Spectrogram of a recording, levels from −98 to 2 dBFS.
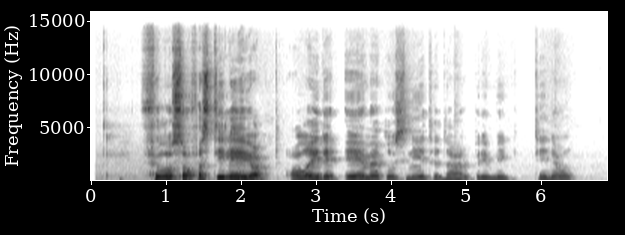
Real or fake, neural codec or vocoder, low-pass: real; none; 14.4 kHz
